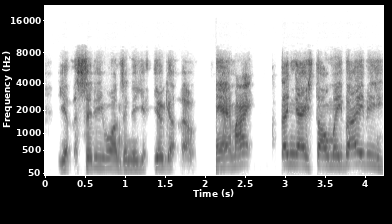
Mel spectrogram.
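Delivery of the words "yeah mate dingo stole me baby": put-on outback Australian accent, slow and high. Showing how the other speaker does the accent, in an outback Australian accent. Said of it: "outback Australian accent".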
